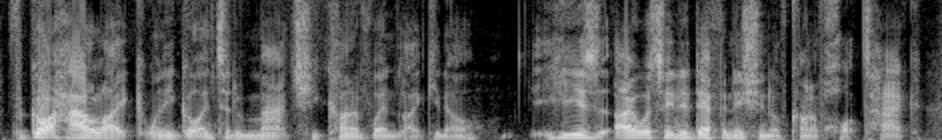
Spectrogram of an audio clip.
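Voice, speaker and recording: A man's voice: medium pitch, fairly even intonation, quick pace, no room sound, studio quality. A man hosting a podcast alone, giving a casual, rambling review full of fillers and "kind of", plainly enthusiastic. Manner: rambling, heavy use of "kind of" and "um". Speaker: podcast host.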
